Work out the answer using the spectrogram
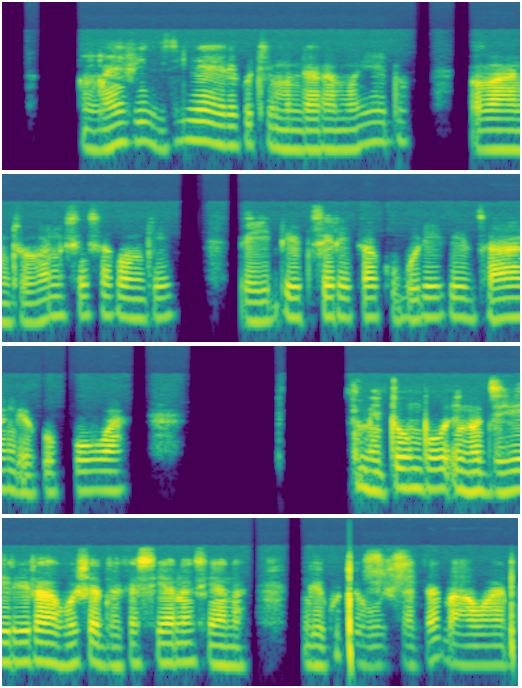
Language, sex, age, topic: Ndau, male, 18-24, health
